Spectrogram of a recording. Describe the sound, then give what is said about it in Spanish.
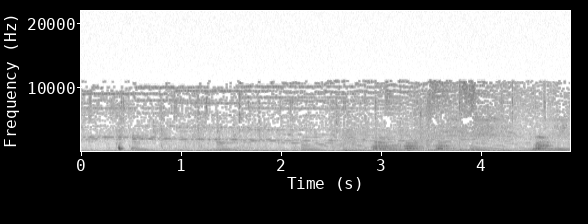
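Dogs bark, a handful of short, faint yaps scattered irregularly over a steady low background hum, with no one speaking. “Tienen unos perros por ahí.”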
